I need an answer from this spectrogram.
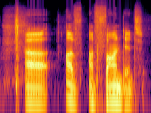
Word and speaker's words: fondant: Uh of of fondant. Or if you're a snob, font. I don't that's not how it's pronounced. I think I swear on my life I know people who pronounce it fondant.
